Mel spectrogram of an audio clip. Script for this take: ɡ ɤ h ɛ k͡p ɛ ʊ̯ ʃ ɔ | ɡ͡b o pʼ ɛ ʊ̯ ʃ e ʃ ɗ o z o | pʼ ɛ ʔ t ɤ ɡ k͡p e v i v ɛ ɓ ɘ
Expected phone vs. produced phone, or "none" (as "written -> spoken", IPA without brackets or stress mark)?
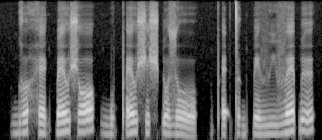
none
